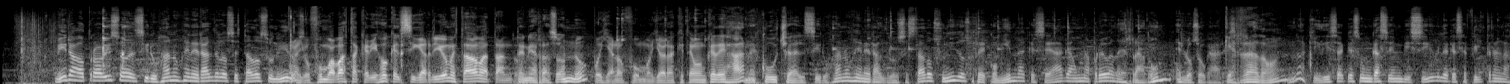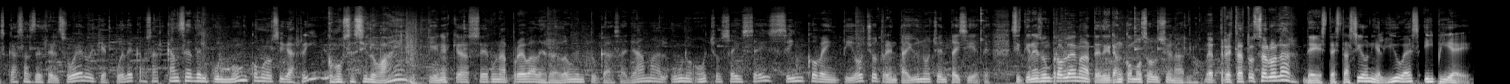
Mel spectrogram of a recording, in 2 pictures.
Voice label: radon radio psa spanish; dph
